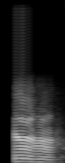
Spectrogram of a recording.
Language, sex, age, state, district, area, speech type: Odia, male, 45-60, Odisha, Nuapada, urban, conversation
